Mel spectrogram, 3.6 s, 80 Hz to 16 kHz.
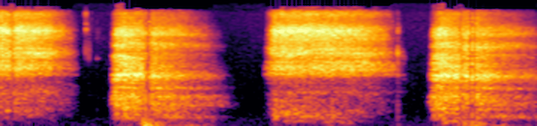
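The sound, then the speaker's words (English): Exaggerated breathing in through the nose and out through the mouth: four long, loud, airy breaths with short silent gaps between them, forming two slow in-and-out cycles. “take 5 exaggerated breaths in through the nose and out the mouth”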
